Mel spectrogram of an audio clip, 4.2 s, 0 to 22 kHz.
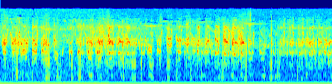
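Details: Black storks in Estonia, 2 June 2019, during feeding: a constant chorus of wheezing, squawking calls delivered quickly and densely.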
